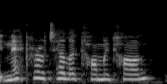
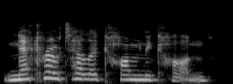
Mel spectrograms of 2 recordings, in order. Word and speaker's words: Necrotelecomicon: most explicit of which is the Necrotelecomicon, or That's not how you say it. Hold on. I said Comic-Con at the end of that. Necrotelecomicon.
